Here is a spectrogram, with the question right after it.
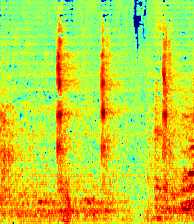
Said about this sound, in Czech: Prase.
